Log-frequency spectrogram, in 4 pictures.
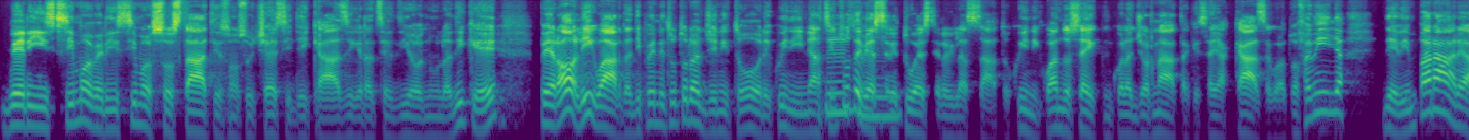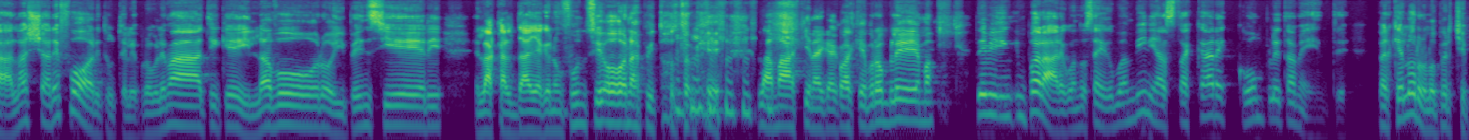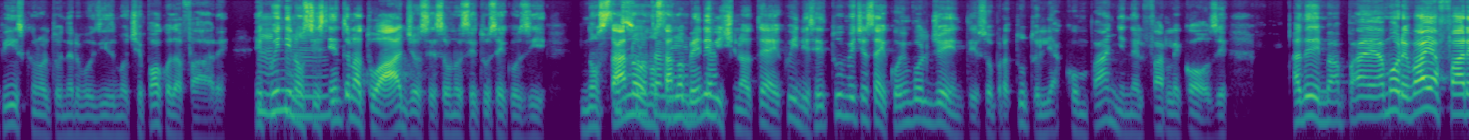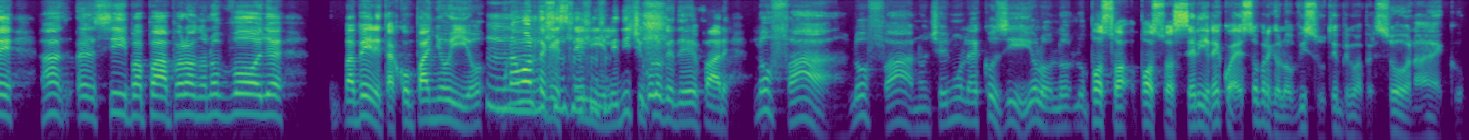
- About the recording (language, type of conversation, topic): Italian, podcast, Come si trasmettono le tradizioni ai bambini?
- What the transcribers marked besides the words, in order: laughing while speaking: "che non funziona, piuttosto che"; giggle; giggle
